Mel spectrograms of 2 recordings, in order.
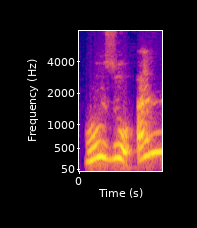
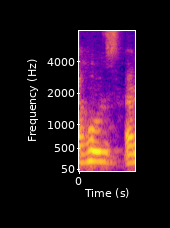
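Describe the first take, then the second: First: هزؤا said "huzu'an", u after the z; two short u sounds in هزؤا, then hamza; voweled zay. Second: هزءا said "huz'an", no vowel after the z; silent zay. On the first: Teacher quizzing students on the reading, هزؤا with a voweled zay. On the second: Teacher quizzing students on the reading, هزءا with a silent zay. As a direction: close the z straight onto the hamza in هزءا. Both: Shown as a demonstration. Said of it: "وكمان سكن الزا".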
